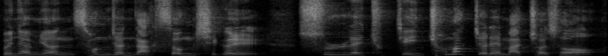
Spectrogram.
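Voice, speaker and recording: A man's voice: high-pitched, very animated, moderate pace, vocal fry, pushed and bright. A man preaching a sermon as pastor, in a humorous, chatty way with the congregation.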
